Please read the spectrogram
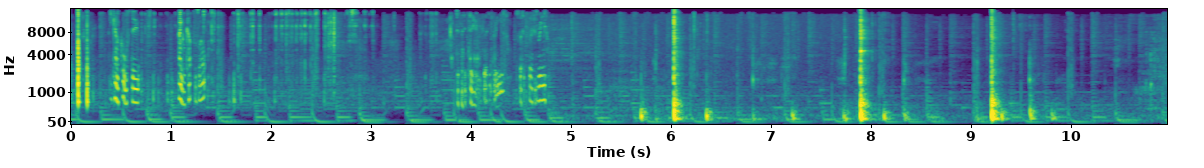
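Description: RP Toolz mitre cutter's blade chopping through hollow plastic tube: sharp snaps, the loudest three in the second half, over background music.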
